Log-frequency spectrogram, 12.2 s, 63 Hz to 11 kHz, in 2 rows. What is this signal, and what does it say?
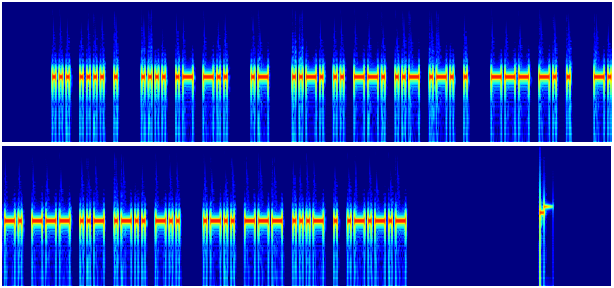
Morse code, heard as a keyed tone, about 36 wpm, 700 Hz. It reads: SHE HAD A FIGURE ONE COULD LOVE.
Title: Sentences from Top 1000 Words - Review Part 2 - 35wpm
